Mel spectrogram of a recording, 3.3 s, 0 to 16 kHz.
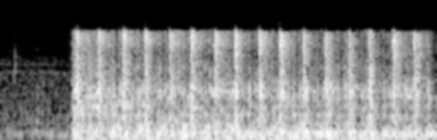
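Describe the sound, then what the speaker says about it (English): Rapid, even keystrikes on a 1960s Remington Personal-Riter portable typewriter, a steady run of crisp clacks close up with no voices. "As you can see, all the keys type nice and none of them skip or stick."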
